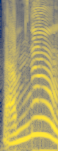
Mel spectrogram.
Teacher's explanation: 앞에 있는 미음의 영향을 받아서 뒤에 있는 리을이 니은으로 바뀌었잖아요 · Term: 순행동화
